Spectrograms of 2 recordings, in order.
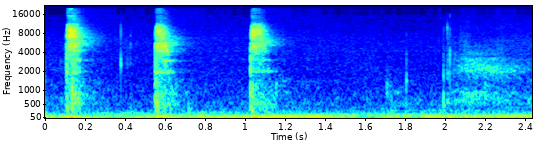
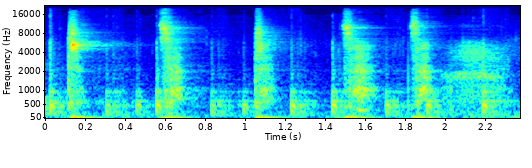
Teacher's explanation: you stop the air by lifting the tip of your tongue up just behind your top teeth and then let go. If you make a few t sounds in a row, it feels as though your tongue is tapping against the roof of your mouth. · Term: tongue tapper sounds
